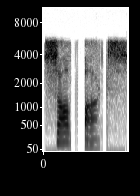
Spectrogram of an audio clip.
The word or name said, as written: saltbox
